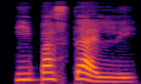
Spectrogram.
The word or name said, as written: i pastelli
